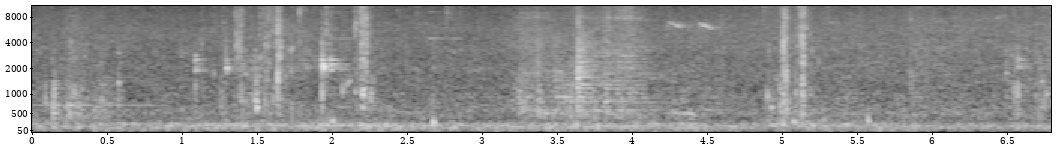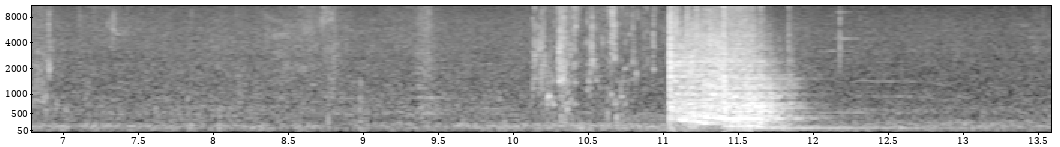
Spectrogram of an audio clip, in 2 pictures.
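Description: Water trickling and dripping as live spiny lobsters are lifted out of a pot of washing water, with scattered light clicks and knocks of shells and the pot. About eleven seconds in comes a loud rush of water, about a second long.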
